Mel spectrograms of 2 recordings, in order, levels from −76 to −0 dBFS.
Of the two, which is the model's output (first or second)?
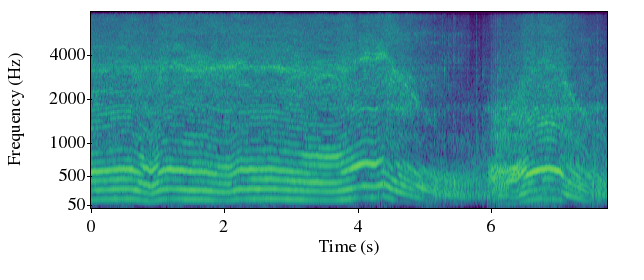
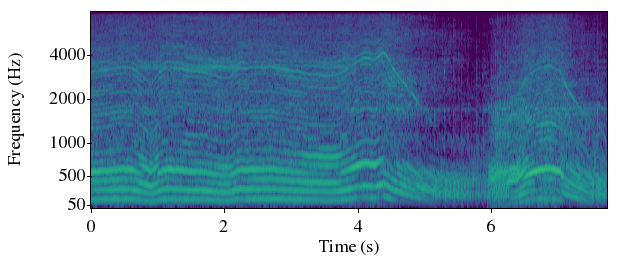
first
